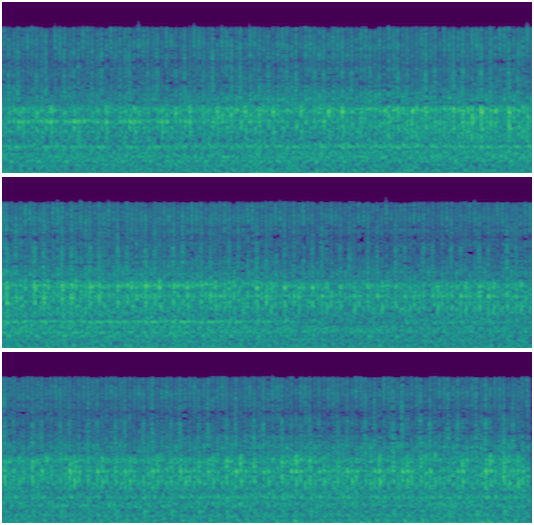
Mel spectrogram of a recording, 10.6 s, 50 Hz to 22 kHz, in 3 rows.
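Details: 1987 Mercedes 300D (OM603 diesel) idling with a loud, sharp, fairly regular tapping knock two to three per second over the clatter; owner fears engine is shot, but it kept running two more years as daily driver.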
